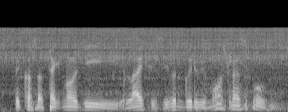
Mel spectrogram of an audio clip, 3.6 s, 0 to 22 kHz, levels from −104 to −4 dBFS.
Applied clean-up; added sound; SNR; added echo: none; Sink (filling or washing) / Water tap, faucet; 10 dB; none.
